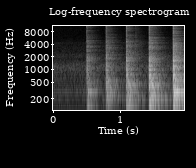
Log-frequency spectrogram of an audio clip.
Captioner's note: hammering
